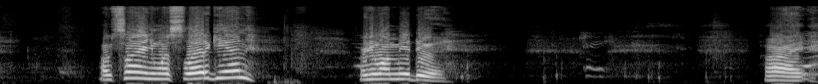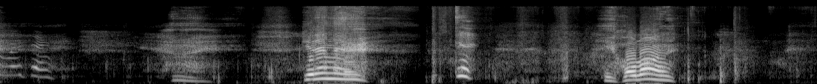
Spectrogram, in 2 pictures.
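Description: A young child shouts and calls out excitedly nearby.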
